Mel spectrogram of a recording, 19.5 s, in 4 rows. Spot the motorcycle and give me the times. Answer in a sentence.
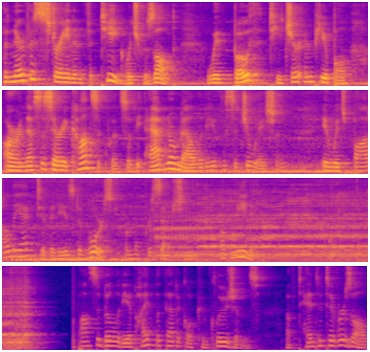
The motorcycle can be heard from 0.2 to 15.0 s.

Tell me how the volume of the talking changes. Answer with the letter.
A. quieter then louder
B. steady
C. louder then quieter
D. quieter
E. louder
D.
